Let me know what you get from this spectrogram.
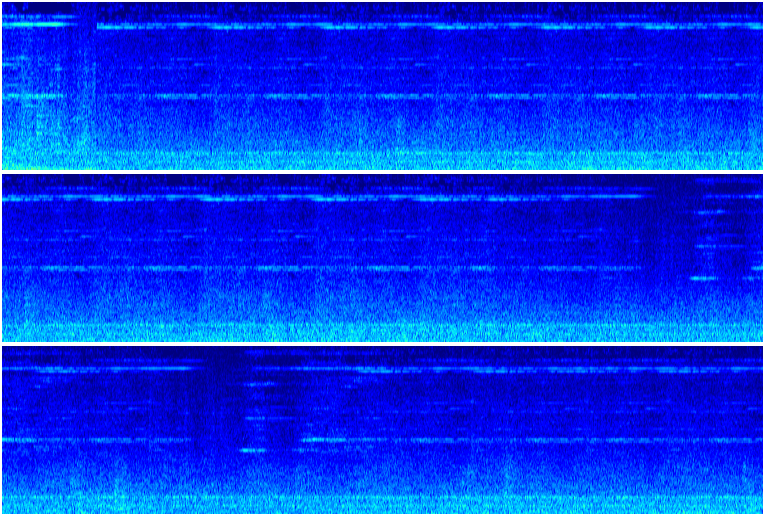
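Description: Steady running noise of an ICE high-speed train on the track, an even rumble and hiss with thin steady high-pitched tones over it, a little louder for the first second.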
